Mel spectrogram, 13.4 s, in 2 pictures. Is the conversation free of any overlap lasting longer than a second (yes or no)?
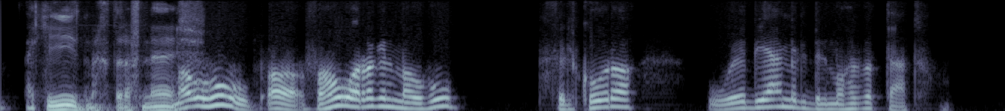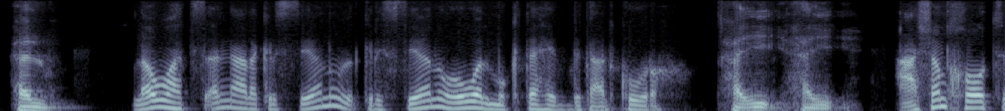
yes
